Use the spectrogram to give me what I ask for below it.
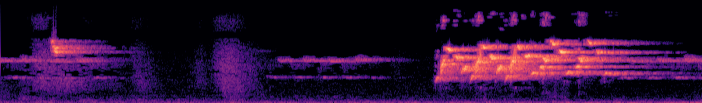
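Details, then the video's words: European goldfinch that took third place in a bird-song competition held by a Casablanca bird lovers' association; after a brief high note and near silence, a dense, rapid twittering phrase of bright tinkling notes runs for about two seconds. "الحسون الفائز بالرتبة الثالثة في المسابقة"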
